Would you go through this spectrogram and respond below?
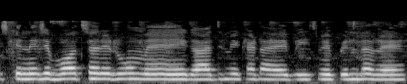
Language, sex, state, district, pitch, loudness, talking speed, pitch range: Hindi, female, Rajasthan, Bikaner, 240 Hz, -14 LUFS, 205 wpm, 230-250 Hz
